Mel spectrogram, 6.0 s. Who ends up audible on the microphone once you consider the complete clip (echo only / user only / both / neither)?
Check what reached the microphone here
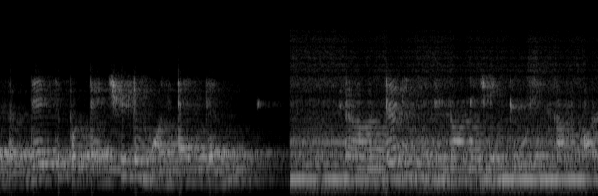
echo only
